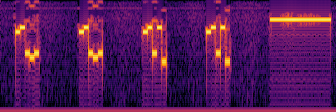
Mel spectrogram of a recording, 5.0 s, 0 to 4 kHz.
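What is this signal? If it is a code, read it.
Five-tone selective call (ZVEI), heard as quick runs of five tones, tones of about 70 ms. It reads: 89323 89323 89391 89391
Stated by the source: Five-tone ZVEI selective call received by SDR.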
